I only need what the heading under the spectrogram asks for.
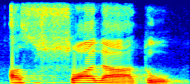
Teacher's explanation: صاد حروف مستعلیہ میں سے پر پڑھا جائے گا.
